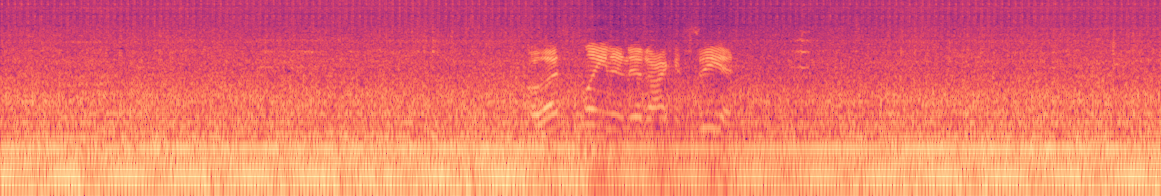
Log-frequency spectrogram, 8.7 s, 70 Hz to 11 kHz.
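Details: 1948 Lincoln SA-200 welder engine, long unused, revived with little work, with a short stack with resonator: a steady, even low idle with no knocks or misses, smooth and fairly quiet. Normal idle.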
